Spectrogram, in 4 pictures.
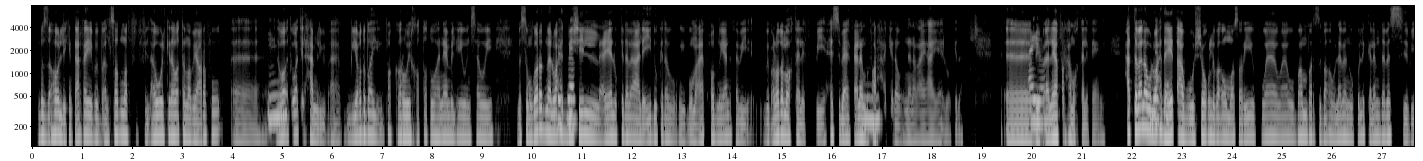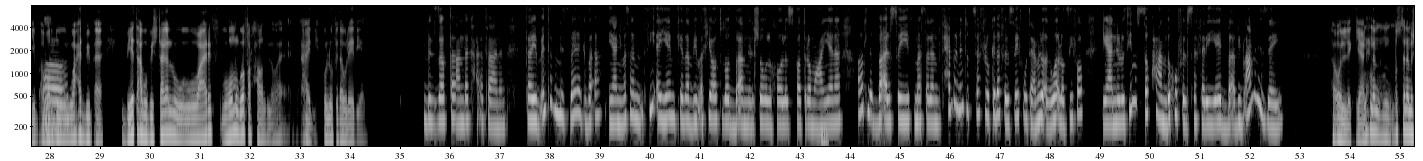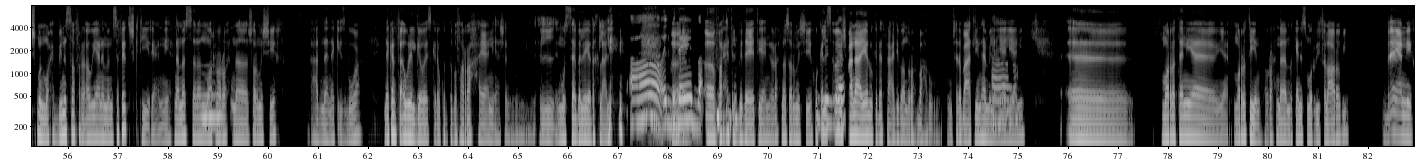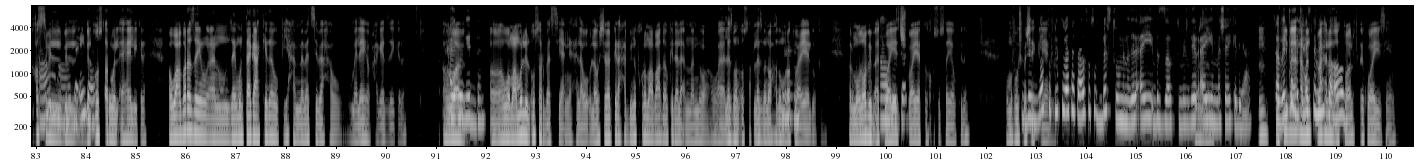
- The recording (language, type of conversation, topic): Arabic, podcast, روتين الصبح عندكم في البيت ماشي إزاي؟
- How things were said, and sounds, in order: tapping; other background noise; in English: "routine"; laugh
